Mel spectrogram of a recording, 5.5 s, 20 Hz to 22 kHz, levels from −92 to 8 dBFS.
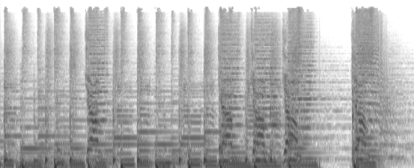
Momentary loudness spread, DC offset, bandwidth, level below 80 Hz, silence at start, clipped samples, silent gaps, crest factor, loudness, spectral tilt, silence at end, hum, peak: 6 LU; under 0.1%; 18 kHz; -30 dBFS; 0 s; under 0.1%; none; 12 dB; -25 LUFS; -5 dB/octave; 0.15 s; none; -12 dBFS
